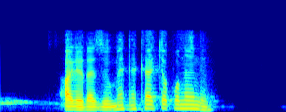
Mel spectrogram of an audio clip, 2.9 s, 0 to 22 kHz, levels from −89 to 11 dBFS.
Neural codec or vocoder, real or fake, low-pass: codec, 16 kHz, 0.5 kbps, X-Codec, HuBERT features, trained on general audio; fake; 7.2 kHz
